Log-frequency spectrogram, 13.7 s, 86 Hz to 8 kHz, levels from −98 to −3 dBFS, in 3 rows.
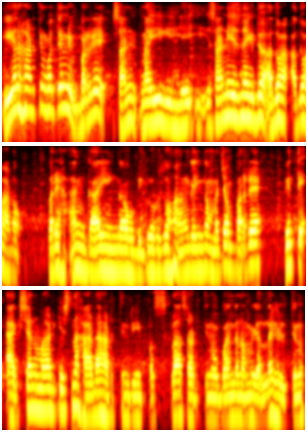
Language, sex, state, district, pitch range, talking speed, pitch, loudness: Kannada, male, Karnataka, Gulbarga, 135-170 Hz, 145 wpm, 150 Hz, -17 LUFS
